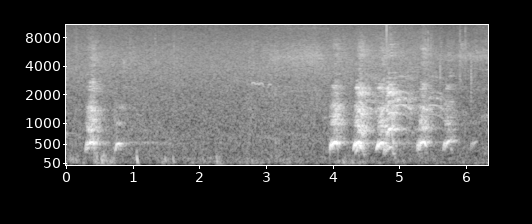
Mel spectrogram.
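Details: Tibetan Mastiff, known locally as Bhote Kukur, at a kennel in Okhaldhunga, Nepal: two quiet barks, a pause, then a quicker run of about six barks, each with a clear mid-pitched tone over a soft outdoor background.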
